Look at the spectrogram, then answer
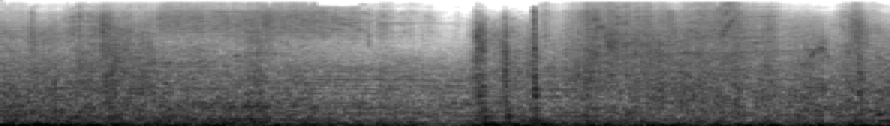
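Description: A Confringo spell blasts in Hogwarts Legacy, a loud, sustained booming explosion with rumbling debris that dips briefly midway, then surges again with sharp bursts.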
